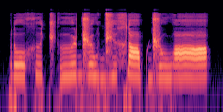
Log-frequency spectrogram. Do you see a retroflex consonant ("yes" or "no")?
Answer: yes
